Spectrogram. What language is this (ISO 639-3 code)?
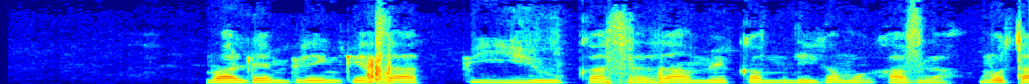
urd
